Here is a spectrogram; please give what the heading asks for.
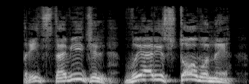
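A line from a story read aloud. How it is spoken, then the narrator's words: Sudden shout. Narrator (Russian): вдруг закричал бедренец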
